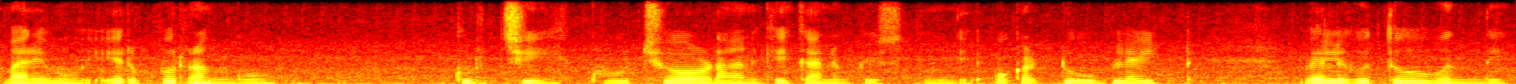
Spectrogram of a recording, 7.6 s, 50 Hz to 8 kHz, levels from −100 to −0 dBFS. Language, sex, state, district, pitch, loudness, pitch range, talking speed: Telugu, female, Telangana, Mahabubabad, 185 Hz, -20 LUFS, 175-195 Hz, 85 wpm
